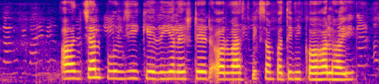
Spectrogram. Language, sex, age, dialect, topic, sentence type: Magahi, female, 25-30, Southern, banking, statement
